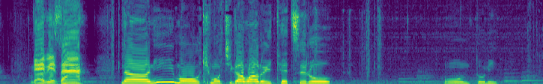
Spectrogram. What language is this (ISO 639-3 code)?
jpn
